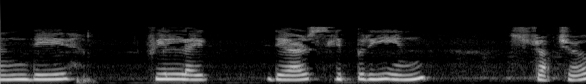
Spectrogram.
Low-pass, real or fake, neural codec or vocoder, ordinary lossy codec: 7.2 kHz; real; none; MP3, 24 kbps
